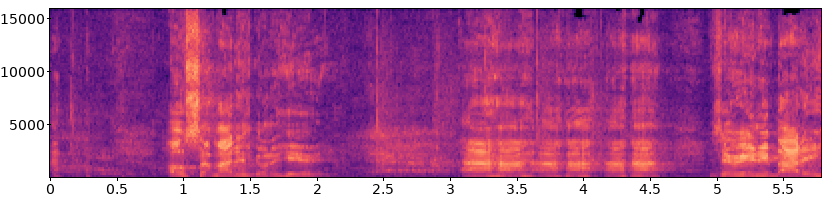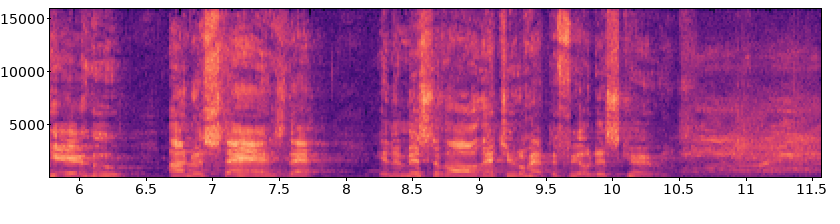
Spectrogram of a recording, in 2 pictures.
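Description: A man preaches loudly and with passion through a microphone in an echoing hall.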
